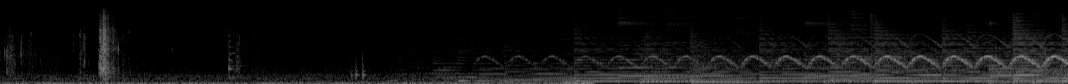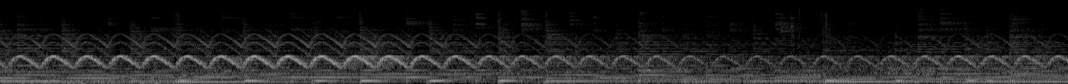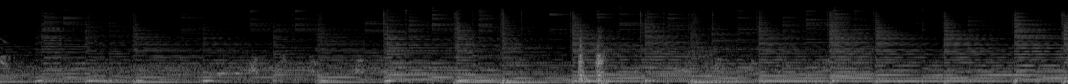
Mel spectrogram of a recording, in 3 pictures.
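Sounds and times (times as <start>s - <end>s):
police siren yelping: 4.6s - 26.3s, 27.1s - 30.2s.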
